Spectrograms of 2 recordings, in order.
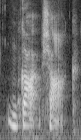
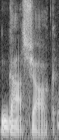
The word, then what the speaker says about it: Gottschalk: do you pronounce that gotchalk got shock German yeah like got milk got chalk got chalk the S is silent gotcha all right you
